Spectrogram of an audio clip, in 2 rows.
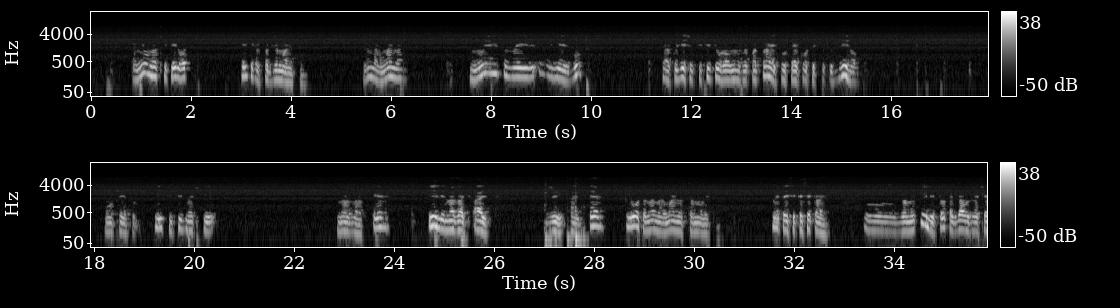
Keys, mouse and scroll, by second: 0.5 shift+middle click, 1.0 middle click, 2.1-6.0 drag, 6.2 middle click, 8.0-9.9 drag, 10.0-11.4 middle drag, 17.1 middle click, 18.4 click, 19.9 r, 23.7-24.5 middle drag, 27.0 alt+g, 27.7 alt+r, 29.3-30.1 middle drag, 30.9-32.6 middle drag.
